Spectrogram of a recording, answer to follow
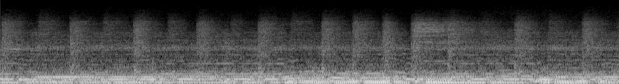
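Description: Instrumental stretch of a metal-leaning hardcore rock song: electric guitar and bass playing over a steady beat, with no vocals.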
